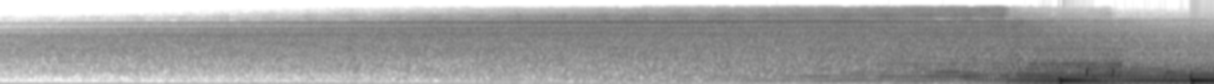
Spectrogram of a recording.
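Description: Logo-intro music: a hissing whoosh swells steadily louder for about five seconds, then a sharp hit lands with a held low tone, and a second hit comes at the very end.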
